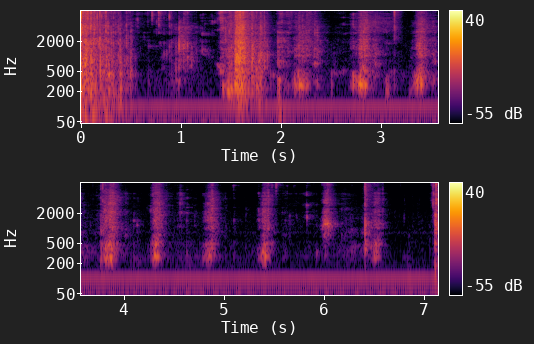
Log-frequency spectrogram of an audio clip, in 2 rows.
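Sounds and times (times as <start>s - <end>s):
crunchy spicy crisps being chewed: 0.0s - 5.5s.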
